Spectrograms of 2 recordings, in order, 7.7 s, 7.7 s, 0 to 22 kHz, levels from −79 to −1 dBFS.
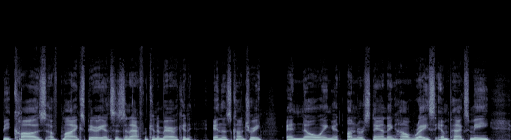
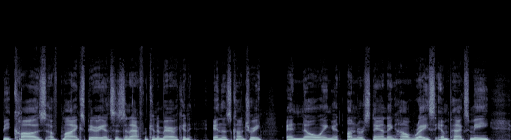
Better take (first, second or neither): neither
